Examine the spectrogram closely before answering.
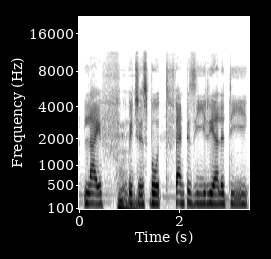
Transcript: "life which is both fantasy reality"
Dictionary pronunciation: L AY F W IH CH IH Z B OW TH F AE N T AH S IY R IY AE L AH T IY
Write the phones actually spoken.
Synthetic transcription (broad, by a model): L AY F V IH CH IH Z B OW T F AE N T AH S IY R IY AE L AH T IY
